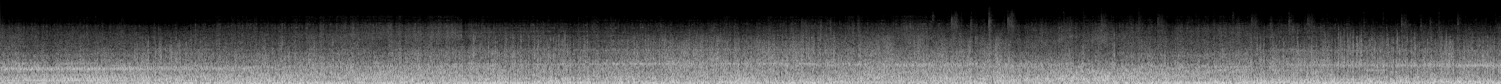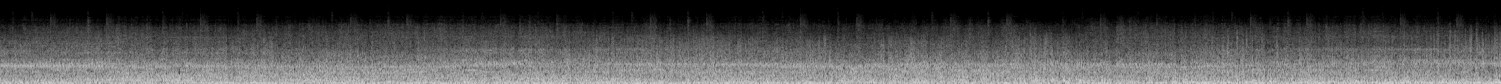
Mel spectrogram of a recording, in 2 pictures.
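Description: Sodi SR5 rental go-kart engine running under load from the driver's seat, a steady, loud drone mixed with track and rumble noise. Its pitch rises and falls gently with speed through the corners.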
